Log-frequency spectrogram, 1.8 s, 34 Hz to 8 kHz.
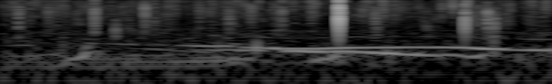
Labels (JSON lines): {"label": "biophony", "recorder": "SoundTrap 300"}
